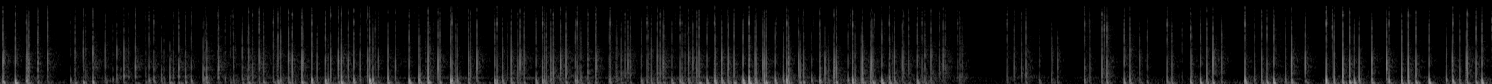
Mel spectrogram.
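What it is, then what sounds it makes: Clear plastic bag. Long white nails rapidly tap an empty transparent plastic bag held between the hands, producing a dense stream of sharp, crackly clicks with a low thump beneath each one. The tapping runs almost continuously, dropping out briefly around the ten-second mark before resuming just as quickly.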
